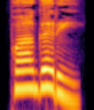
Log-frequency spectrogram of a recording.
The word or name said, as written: ಪಾಗರ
